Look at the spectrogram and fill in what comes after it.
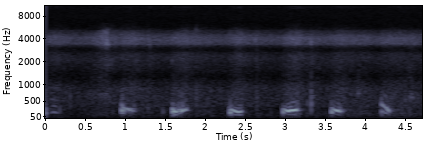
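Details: Repeated burping lasting over a minute: about seven short, low, guttural bursts in under five seconds over a steady high whine.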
